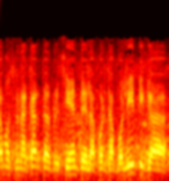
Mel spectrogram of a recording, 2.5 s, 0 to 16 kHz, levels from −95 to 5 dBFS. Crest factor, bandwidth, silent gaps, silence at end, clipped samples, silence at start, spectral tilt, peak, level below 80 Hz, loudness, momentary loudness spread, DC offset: 14 dB; 7.2 kHz; none; 0 s; under 0.1%; 0 s; -5.5 dB/octave; -4 dBFS; -54 dBFS; -18 LUFS; 3 LU; under 0.1%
